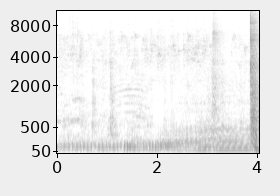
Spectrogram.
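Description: A low, steady machine hum that grows louder after about three seconds, then a single sharp hammer blow on the truck's metal near the end.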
